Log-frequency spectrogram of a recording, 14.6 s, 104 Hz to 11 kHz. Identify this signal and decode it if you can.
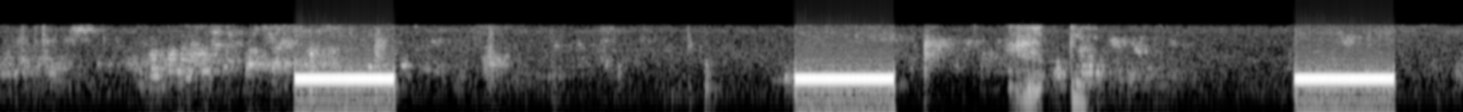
Ringback tone (Europe, 425 Hz), with speech.
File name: out- -2006- - - .25592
